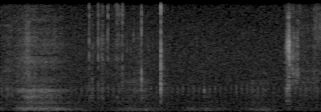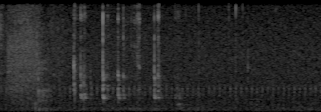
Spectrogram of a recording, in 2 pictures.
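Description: Faint handling of a revolver and a small steel depth gauge: soft rubbing with a few light, irregular metallic clicks as the gauge is set against the barrel shroud.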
